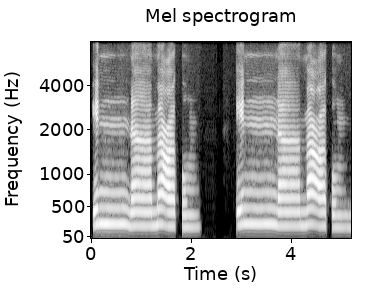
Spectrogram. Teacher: نون چھت پہ غنہ کر کے اس کو ایک الف لمبا کریں گے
